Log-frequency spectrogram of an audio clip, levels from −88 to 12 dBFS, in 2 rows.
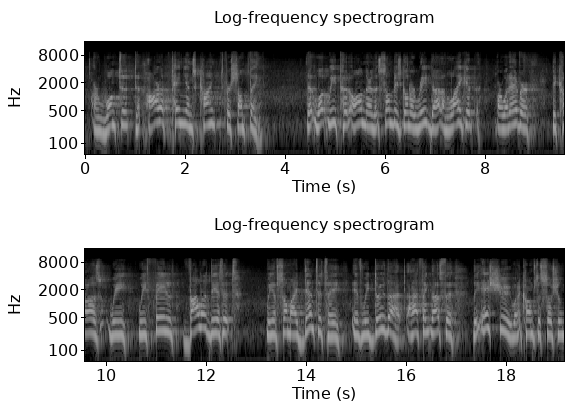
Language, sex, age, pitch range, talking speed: English, male, 60-79, 195-240 Hz, 160 wpm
